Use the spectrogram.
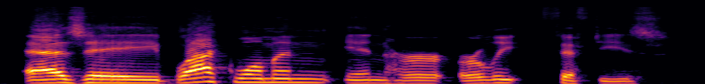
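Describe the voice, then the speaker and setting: With a normal speaking voice and lively intonation, a man talks at a fairly high pitch in a dry, close sound with no echo. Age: 40s. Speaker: radio talk show host. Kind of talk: call-in talk show.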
